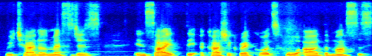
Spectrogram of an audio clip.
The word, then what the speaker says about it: Akashic: Um, and I'm gonna mess up the pronunciation. Akashic? Akashic.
